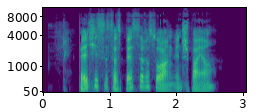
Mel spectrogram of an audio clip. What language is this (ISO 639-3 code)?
deu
